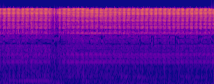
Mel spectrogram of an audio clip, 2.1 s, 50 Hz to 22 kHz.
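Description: Steady electric buzzing of a tattoo machine fitted with an 11-needle grouping, a continuous high drone that holds even throughout with no talk.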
